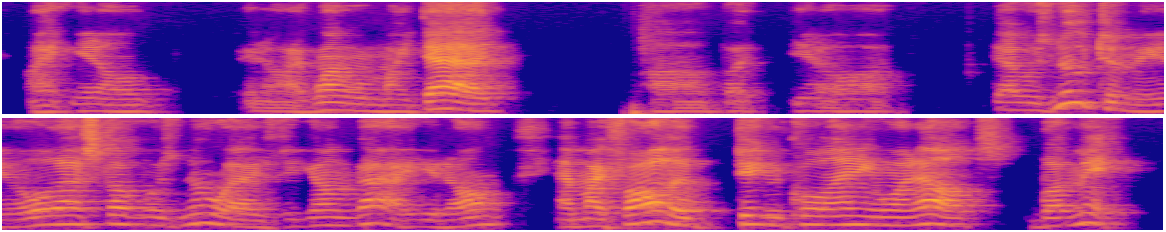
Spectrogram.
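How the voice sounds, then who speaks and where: In an American accent, a man speaks at a fairly high pitch with a dark, mellow, somewhat breathy tone. His pace is fairly slow, with ordinary pitch variation and big swings in loudness. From New York. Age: 60s. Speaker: wellness coach. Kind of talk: interview. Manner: halting, many fillers.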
